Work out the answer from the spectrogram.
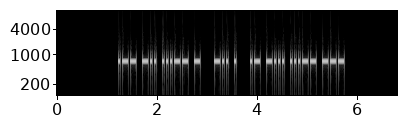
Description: Morse code, heard as a keyed tone, about 30 wpm, 700 Hz. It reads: WD3T DE AB3O
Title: USA Callsign DE Callsign - 4 Characters - 30wpm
